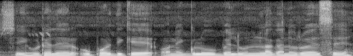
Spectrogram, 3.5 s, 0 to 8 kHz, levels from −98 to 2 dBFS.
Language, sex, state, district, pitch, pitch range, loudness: Bengali, male, Assam, Hailakandi, 110 Hz, 110-115 Hz, -15 LUFS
